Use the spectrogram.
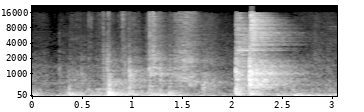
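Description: A knife saws through a big loaf of rye bread, with crackly scraping strokes and a few sharp knocks against a wooden board, close by with no talking.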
